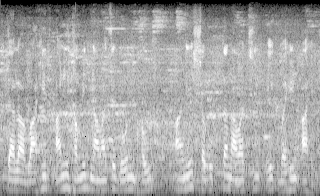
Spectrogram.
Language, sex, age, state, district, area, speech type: Marathi, male, 30-45, Maharashtra, Thane, urban, read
